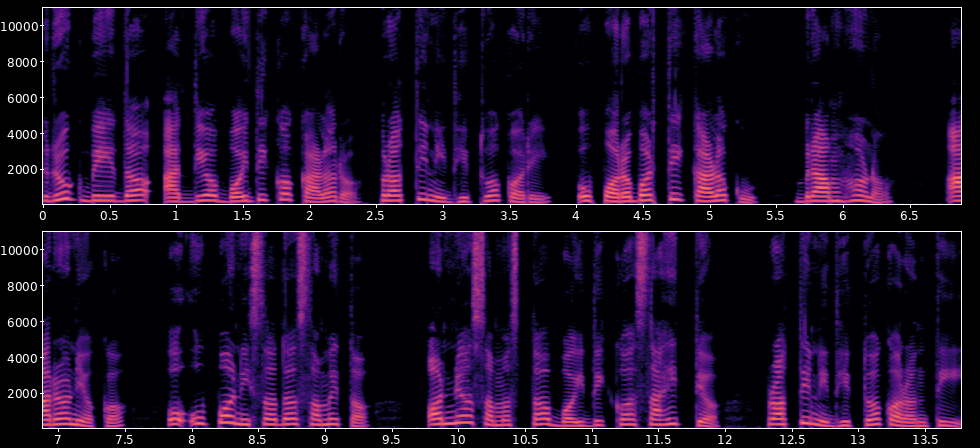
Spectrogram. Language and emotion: Odia, neutral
